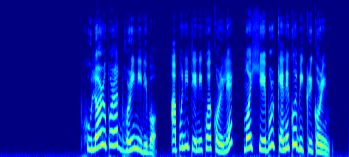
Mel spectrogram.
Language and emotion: Assamese, angry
